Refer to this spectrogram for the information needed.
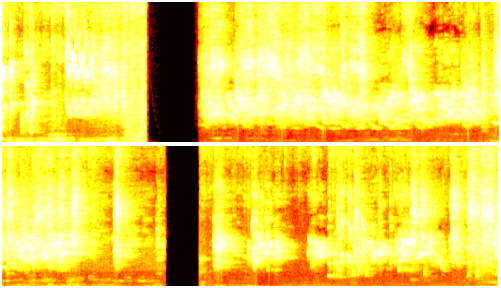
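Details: Happy pet budgerigars chattering: dense, fast warbled chirps and squawks, mostly high-pitched, in two bursts broken by brief silences, with soft low rumbles underneath.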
